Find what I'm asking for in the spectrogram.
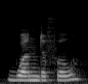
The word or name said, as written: wonderful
